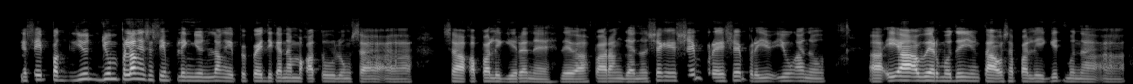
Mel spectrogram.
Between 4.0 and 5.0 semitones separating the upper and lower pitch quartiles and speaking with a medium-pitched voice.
Yes: average, 4.3 semitones; medium, 155 Hz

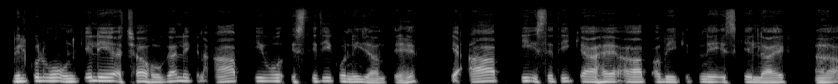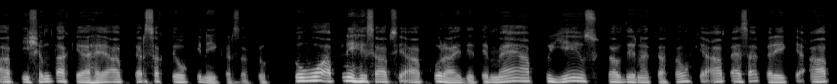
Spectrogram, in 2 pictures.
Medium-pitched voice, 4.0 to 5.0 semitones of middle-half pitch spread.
No: low, 120 Hz; average, 4.5 semitones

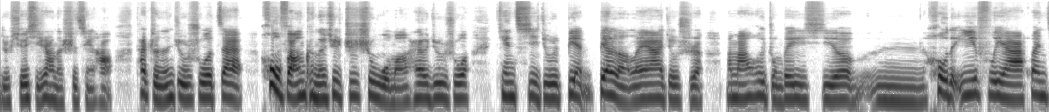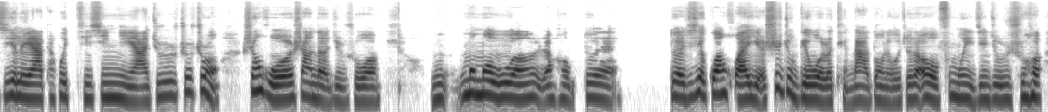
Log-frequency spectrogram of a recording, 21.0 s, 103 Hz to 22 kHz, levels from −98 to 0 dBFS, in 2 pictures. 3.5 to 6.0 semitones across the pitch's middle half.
No: average, 3.0 semitones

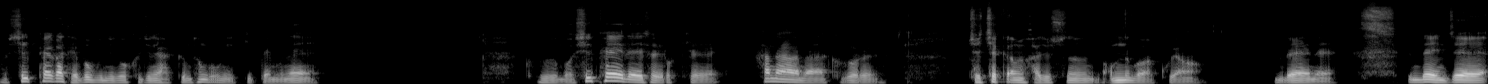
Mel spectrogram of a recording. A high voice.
No: very low, 90 Hz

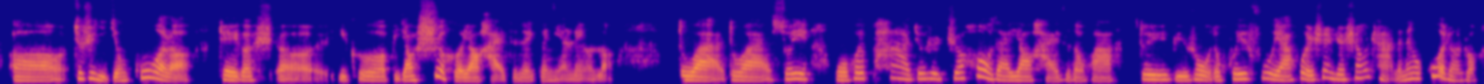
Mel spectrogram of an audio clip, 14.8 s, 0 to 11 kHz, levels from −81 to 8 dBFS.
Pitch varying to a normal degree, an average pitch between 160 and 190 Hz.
No: wide, 5.9 semitones; medium, 185 Hz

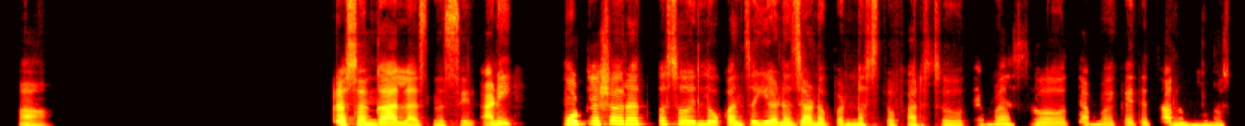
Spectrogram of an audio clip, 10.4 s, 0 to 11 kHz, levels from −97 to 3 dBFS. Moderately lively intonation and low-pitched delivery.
No: average, 3.4 semitones; high, 200 Hz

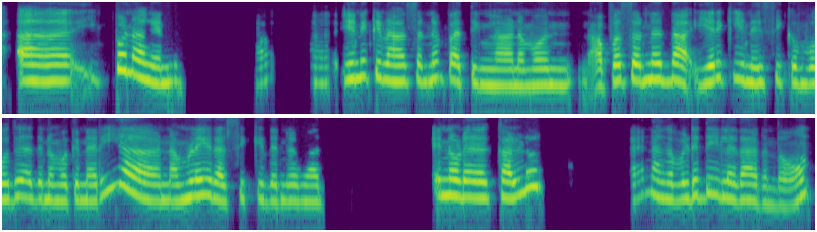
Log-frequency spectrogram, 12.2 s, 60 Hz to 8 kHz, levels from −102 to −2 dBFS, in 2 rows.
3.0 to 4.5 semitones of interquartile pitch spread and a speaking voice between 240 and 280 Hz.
Yes: average, 3.5 semitones; high, 245 Hz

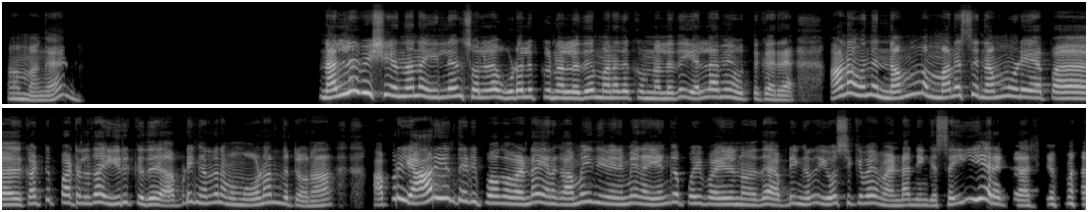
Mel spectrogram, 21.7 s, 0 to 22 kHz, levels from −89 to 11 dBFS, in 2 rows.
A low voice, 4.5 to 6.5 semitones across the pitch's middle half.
No: very high, 270 Hz; average, 4.8 semitones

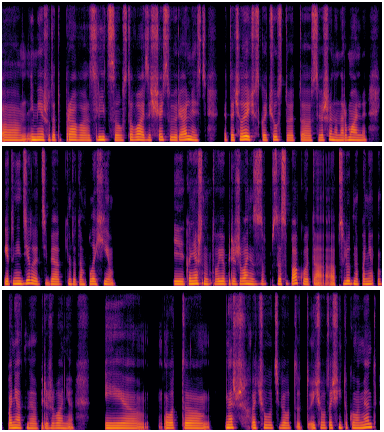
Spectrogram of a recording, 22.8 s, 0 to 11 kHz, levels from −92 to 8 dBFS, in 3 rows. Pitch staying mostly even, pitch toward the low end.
No: narrow, 2.0 semitones; high, 200 Hz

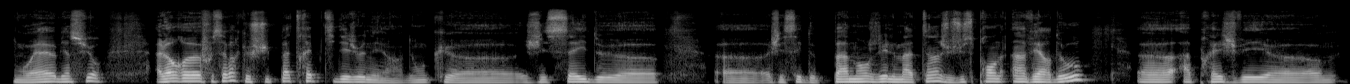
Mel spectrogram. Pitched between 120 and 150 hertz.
No: low, 110 Hz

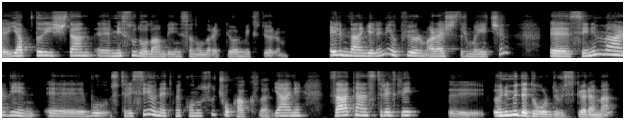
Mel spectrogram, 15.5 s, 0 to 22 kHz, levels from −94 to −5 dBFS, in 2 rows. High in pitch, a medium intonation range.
No: high, 195 Hz; wide, 6.1 semitones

